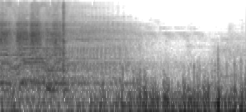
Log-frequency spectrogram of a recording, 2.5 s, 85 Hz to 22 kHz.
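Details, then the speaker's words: 1936 Oldsmobile engine, not run in 25+ years, start attempt: a sharp backfire crack, then slow, uneven cranking that never catches. Ignition timing set wrong; it needs re-timing from cylinder number one. "Backfire. Somehow I didn't do the timing right."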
